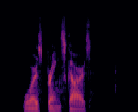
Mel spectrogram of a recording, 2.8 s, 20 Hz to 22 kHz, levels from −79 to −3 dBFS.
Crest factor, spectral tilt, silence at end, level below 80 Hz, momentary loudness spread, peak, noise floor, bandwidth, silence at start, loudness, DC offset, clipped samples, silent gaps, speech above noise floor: 22 dB; -3.5 dB/octave; 0.95 s; -68 dBFS; 9 LU; -22 dBFS; -75 dBFS; 16 kHz; 0.45 s; -41 LUFS; under 0.1%; under 0.1%; none; 34 dB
